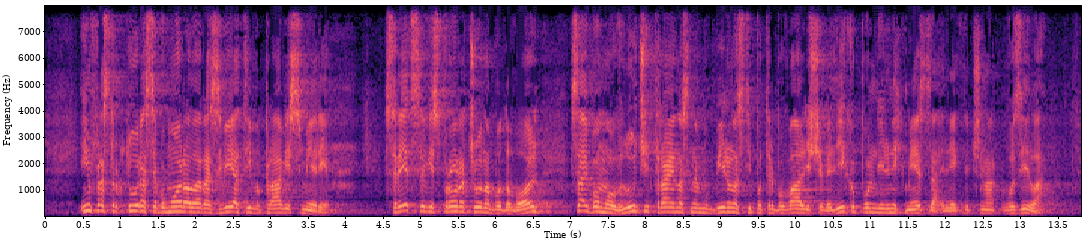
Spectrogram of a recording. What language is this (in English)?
Slovenian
